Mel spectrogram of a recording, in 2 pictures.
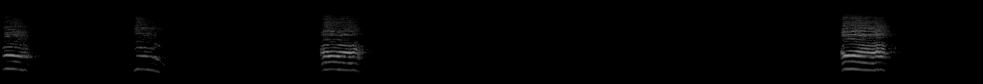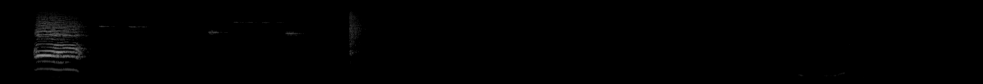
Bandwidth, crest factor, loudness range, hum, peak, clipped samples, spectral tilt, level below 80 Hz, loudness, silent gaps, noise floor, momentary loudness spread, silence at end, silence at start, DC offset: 16 kHz; 26 dB; 20 LU; none; -22 dBFS; under 0.1%; 4 dB/octave; under -90 dBFS; -38 LUFS; none; -77 dBFS; 23 LU; 6.2 s; 0 s; under 0.1%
